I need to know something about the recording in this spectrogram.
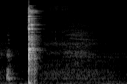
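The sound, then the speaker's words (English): Two glasses clink together once in a toast with a bright strike, leaving a brief ringing tail that fades quickly, preceded by a soft faint tap and with no talking. “Cheers. Cheers.”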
